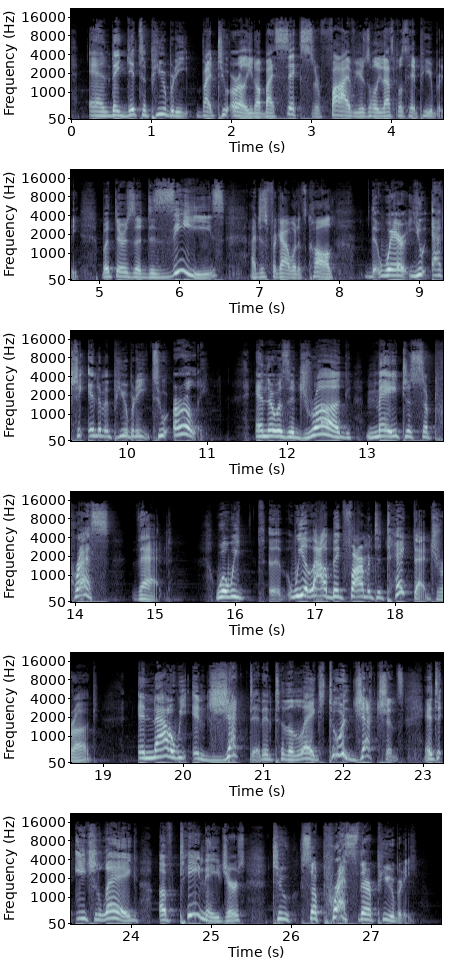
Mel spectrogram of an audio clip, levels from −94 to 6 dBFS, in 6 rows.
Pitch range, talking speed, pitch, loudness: 140-210 Hz, 170 wpm, 180 Hz, -21 LUFS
